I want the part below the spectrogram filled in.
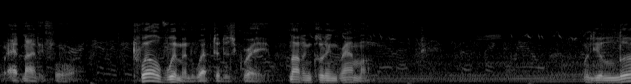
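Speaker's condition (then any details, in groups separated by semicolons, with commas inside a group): No condition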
